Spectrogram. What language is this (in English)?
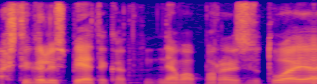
Lithuanian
